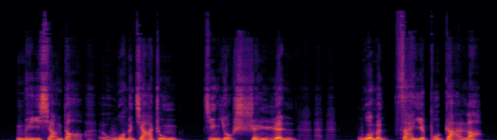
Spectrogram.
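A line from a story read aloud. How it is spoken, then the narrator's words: Frightened, earnest pleading. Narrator (Chinese): 关某的妻子非常的害怕，就同关某一起极其恳切的哀求他，并且说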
